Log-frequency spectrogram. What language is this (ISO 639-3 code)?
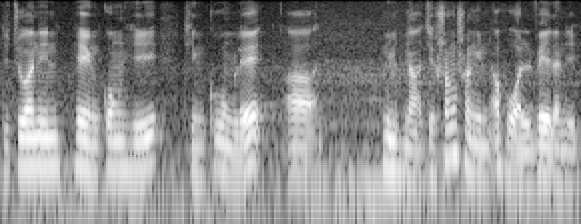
lus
